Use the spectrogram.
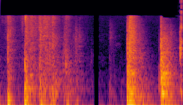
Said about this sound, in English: That's it. Stand back. I'm breaking down the door.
